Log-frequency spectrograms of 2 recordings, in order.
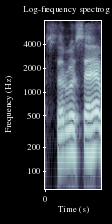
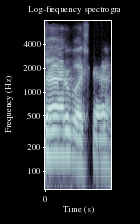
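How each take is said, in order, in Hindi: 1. आखिरी अक्षर साधारण s ध्वनि से शुरू होता है। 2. आखिरी अक्षर sh ध्वनि से शुरू होता है। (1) "ये सह नहीं है" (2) "ये श है"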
